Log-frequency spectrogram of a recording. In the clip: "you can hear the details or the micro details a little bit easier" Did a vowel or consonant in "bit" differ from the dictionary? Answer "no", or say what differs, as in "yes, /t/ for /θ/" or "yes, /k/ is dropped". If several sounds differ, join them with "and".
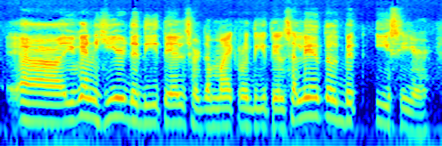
no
